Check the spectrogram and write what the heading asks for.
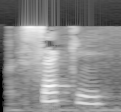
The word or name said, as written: seccy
